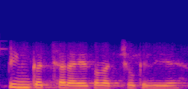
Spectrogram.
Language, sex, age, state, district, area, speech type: Hindi, female, 18-30, Madhya Pradesh, Harda, urban, conversation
